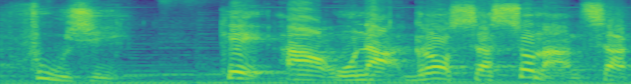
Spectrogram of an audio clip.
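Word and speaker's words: 藤: Glicine una pianta che in giapponese si pronuncia Fuji che ha una grossa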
